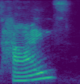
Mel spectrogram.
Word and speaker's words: Hines: day in 2028 Elijah which is Hines it is hin yeah different spelling to the ketchup company but the same pronunciation and you have stormed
